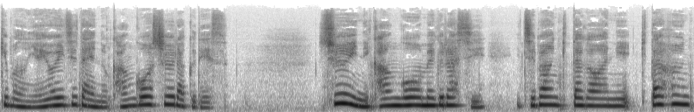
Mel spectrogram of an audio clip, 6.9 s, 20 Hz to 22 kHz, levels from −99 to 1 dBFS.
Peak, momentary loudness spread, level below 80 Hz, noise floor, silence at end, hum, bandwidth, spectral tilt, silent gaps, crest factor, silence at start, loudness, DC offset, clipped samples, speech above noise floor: -4 dBFS; 15 LU; -60 dBFS; -51 dBFS; 0 s; none; 15 kHz; -5 dB/octave; none; 14 dB; 0 s; -18 LUFS; under 0.1%; under 0.1%; 34 dB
